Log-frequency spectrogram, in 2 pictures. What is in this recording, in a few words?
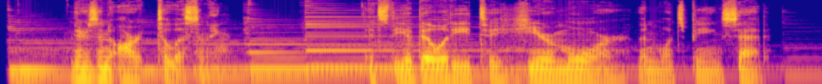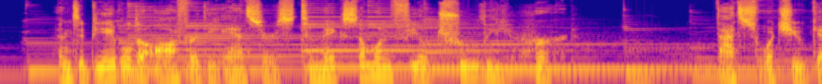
Voice Talent Commercial; Commercial Demo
